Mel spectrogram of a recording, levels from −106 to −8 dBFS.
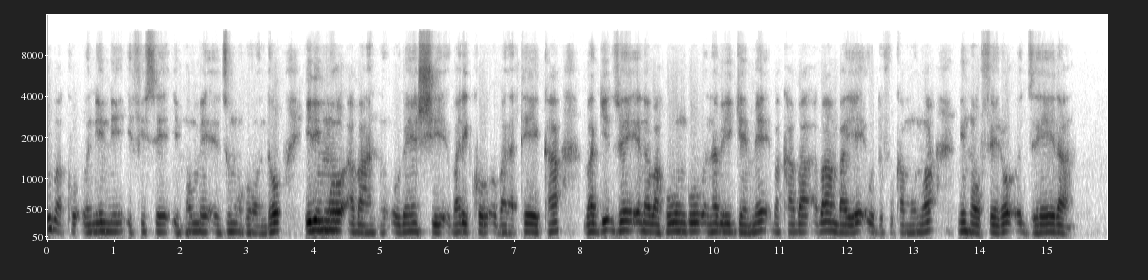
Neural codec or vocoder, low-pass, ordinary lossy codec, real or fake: vocoder, 22.05 kHz, 80 mel bands, WaveNeXt; 9.9 kHz; Opus, 16 kbps; fake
